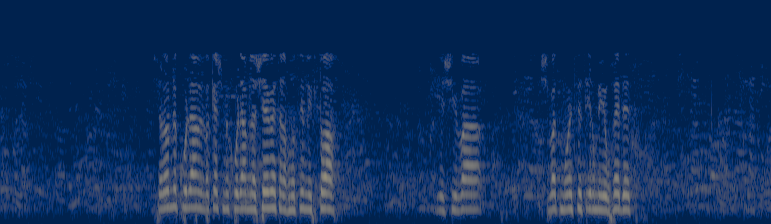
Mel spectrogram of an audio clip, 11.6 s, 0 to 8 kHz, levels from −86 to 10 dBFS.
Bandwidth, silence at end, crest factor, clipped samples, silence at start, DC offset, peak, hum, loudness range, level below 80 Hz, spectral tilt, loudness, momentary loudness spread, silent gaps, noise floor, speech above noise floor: 3.9 kHz; 0 s; 20 dB; under 0.1%; 0 s; under 0.1%; -24 dBFS; none; 6 LU; -72 dBFS; -3.5 dB/octave; -41 LUFS; 25 LU; none; -66 dBFS; 26 dB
